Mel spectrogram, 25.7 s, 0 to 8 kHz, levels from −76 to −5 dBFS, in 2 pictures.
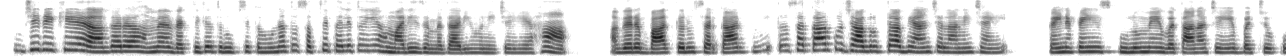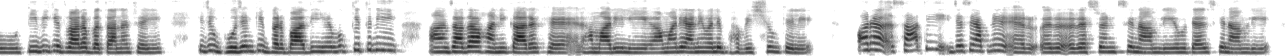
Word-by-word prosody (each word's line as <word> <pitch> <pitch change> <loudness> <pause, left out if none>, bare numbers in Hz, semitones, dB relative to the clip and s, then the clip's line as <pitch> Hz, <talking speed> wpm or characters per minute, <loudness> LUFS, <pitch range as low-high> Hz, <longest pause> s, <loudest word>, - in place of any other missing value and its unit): जी 310 +4 -5
देखिए, 340 -1 -1
अगर 260 +2 +6 0.2
मैं 250 0 +1
व्यक्तिगत 245 +4 -2
रूप 235 -2 -2
से 260 +1 -6
कहूँ 235 -1 -4
ना, 265 - -1
तो 310 +2 -10
सबसे 270 +3 -4
पहले 290 -1 -4
तो 305 +2 -11
ये 295 0 -9
हमारी 230 -4 +1
ज़िम्मेदारी 195 -2 -1
होनी 205 -1 -7
चाहिए। 205 -1 -8
हाँ, 265 -1 +3 0.4
अगर 225 +1 +2
बात 210 +1 +6
करूँ 235 +1 +1
सरकार 225 0 +2
की, 255 +4 -13
तो 295 +1 -8
सरकार 325 +2 +2
को 350 +1 -7
जागरूकता 275 -2 +4
अभियान 245 -3 +2
चलाने 235 -2 -3
चाहिए। 225 -1 -8 0.4
कहीं 225 +1 +1
न 240 - 0
कहीं 250 0 -1
स्कूलों 240 -2 -3
में 240 -1 -1
बताना 215 -1 +2
चाहिए, 220 -1 -5
बच्चों 210 +1 -5
को 215 0 -6
टीवी 270 0 -3
के 280 0 -1
द्वारा 235 -1 +4
बताना 215 -1 +1
चाहिए, 215 -1 -5 0.4
कि 280 - -6
जो 300 +2 -4
भोजन 245 +2 +1
की 300 +1 -6
बर्बादी 220 +1 +3
है 255 - -2
वो 265 +2 -4
कितनी 335 -2 -5 0.3
अ, 240 0 +3
ज़्यादा 250 +1 +6
हानिकारक 230 -1 +4
है 210 -2 -3
हमारे 220 +1 +2
लिए 210 -1 -4
हमारे 230 +3 +1
आने 235 +1 +3
वाले 240 0 +1
भविष्यों 225 +3 -6
के 230 -2 -2
लिए। 200 -1 -7 0.5
और 345 +1 +3 0.2
साथ 300 +8 +1
ही 385 -10 -9
जैसे 285 +2 -3
आपने 290 +1 0 0.2
अ, - - 0
र 210 - -7
अ, 225 - -4
र 220 -1 -1
रेस्टोरेंट्स 240 +1 -2
से 260 - -1
नाम 220 -1 0
लिए 215 +1 -4
होटेल्स 220 +1 -3
के 245 - -2
नाम 210 -1 -1
लिए। 205 +1 -8
235 Hz, 190 wpm, -23 LUFS, 215-265 Hz, 0.5 s, अगर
